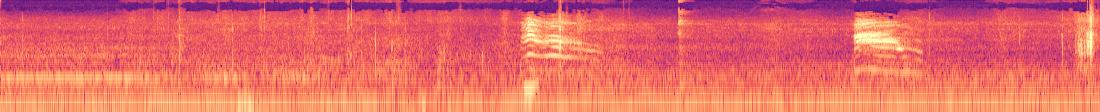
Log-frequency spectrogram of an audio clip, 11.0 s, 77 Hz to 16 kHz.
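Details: A cat in a park in Adachi, Tokyo, Japan, on 2 December 2022 walks beside its owner and pounces on them. It gives two short wavering meows a few seconds apart over a steady low outdoor hum.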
